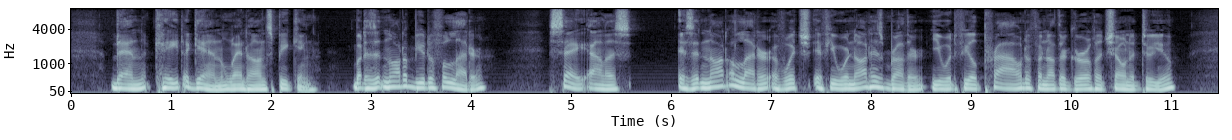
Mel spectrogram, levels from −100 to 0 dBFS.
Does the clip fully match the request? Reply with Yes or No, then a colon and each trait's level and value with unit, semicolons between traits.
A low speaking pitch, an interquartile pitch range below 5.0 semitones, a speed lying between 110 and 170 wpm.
No: low, 110 Hz; average, 4.1 semitones; fast, 205 wpm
